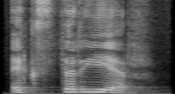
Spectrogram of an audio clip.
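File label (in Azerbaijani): "eksteryer", Azerbaijani; Orfoqrafiya Lüğəti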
